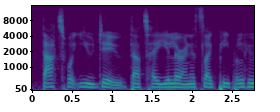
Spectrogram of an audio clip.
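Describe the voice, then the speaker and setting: Very deep and low in pitch, a woman speaks at a fairly quick pace with fairly even intonation in a very clean recording with a silent background. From Ireland, tiny rural village. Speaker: singer-songwriter. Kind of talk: casual interview chat.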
